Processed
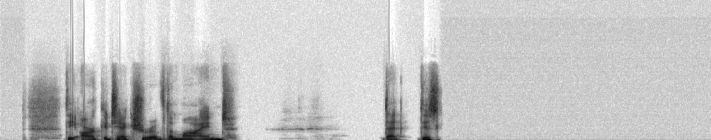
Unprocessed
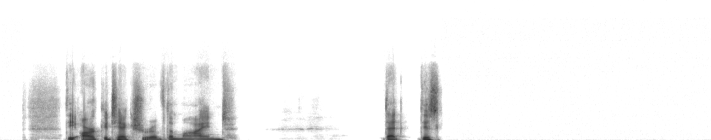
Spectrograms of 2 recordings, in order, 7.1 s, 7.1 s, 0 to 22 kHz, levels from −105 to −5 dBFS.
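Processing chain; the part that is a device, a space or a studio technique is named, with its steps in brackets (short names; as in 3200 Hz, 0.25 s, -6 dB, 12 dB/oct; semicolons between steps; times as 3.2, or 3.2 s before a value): loud club master (compressor 2:1, threshold -29 dBFS, peak gain reduction 5.5 dB; hard clip -16.5 dBFS, distortion -34 dB; maximiser +25.5 dB); gain -1 dB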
